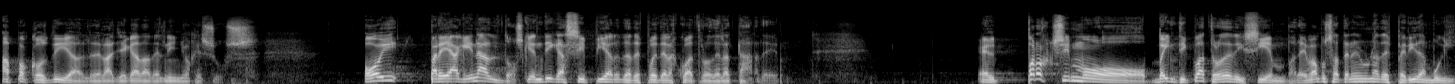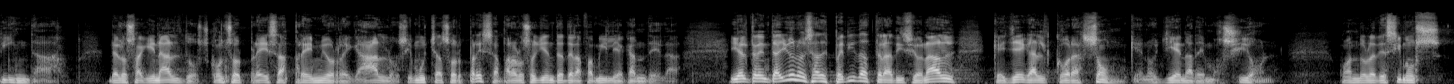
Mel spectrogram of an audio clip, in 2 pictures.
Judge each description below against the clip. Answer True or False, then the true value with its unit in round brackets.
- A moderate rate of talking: True (140 wpm)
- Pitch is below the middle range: True (95 Hz)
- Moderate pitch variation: False (5.7 semitones)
